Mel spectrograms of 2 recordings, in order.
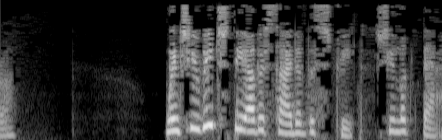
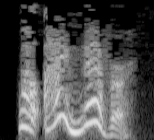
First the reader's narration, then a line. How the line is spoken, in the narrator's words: she exclaimed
